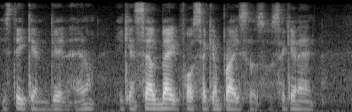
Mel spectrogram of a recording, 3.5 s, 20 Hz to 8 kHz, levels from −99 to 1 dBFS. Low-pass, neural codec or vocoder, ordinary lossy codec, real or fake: 7.2 kHz; none; none; real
